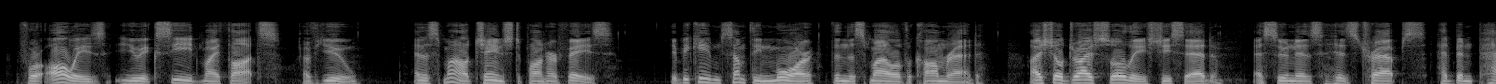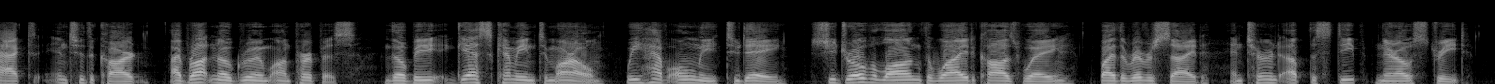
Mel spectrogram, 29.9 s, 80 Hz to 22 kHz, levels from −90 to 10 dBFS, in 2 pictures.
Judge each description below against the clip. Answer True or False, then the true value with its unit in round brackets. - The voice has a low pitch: True (120 Hz)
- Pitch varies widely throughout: False (3.5 semitones)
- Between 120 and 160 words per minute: True (150 wpm)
